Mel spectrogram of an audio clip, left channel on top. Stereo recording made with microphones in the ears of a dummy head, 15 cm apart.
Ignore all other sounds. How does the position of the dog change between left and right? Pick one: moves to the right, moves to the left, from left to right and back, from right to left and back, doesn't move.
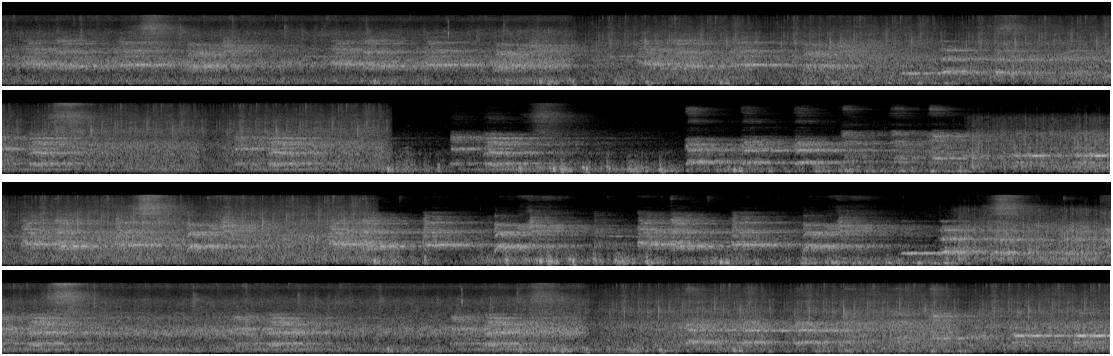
moves to the left.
